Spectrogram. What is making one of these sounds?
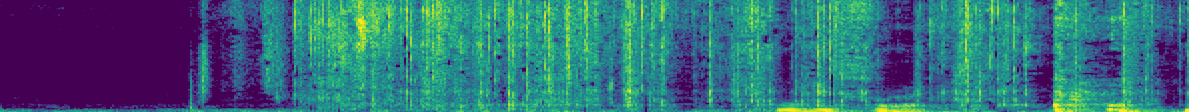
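A plastic wrapper crinkles in a man's hands.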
